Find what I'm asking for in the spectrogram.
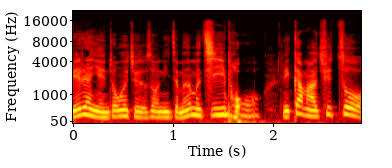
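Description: The speech is very fast, with lively intonation. The recording is very clean over a silent background. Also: woman. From Taiwan, Taichung. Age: 50s. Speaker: middle school art teacher. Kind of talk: interview.

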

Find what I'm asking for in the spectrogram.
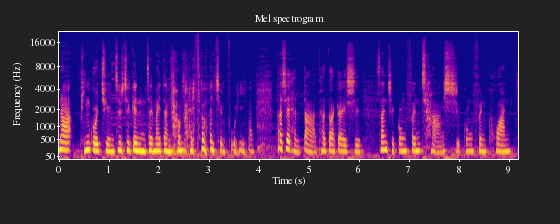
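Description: With a German accent, a woman speaks fairly slowly in a fairly low pitch, her intonation fairly even and touched by vocal fry. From Germany. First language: German (speaking Chinese). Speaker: co-op member. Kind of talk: interview.

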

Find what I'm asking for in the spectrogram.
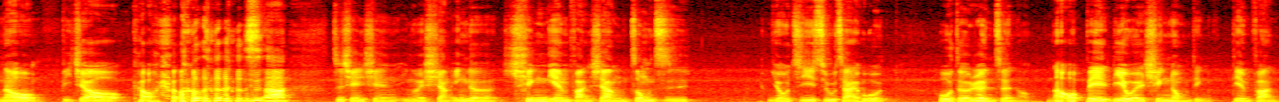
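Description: A man's bright, sharp voice at a very slow pace, with very wide pitch swings. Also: medium pitch for a man. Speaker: podcast host. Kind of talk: solo explainer talk. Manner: casual, many filler words.

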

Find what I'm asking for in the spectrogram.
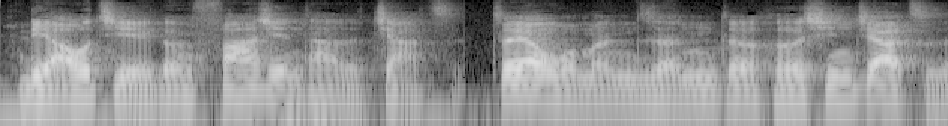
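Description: In a plain, everyday voice, a man speaks at a fairly slow pace with a fairly low pitch and ordinary pitch variation. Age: 40s. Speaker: spiritual hall leader and entrepreneur. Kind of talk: casual interview.

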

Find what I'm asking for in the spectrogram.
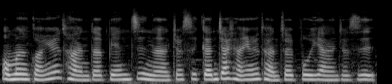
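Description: In a normal speaking voice, a woman talks at a fairly quick pace with fairly high pitch and fairly even intonation. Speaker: music ensemble administrator. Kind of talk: interview chat. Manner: laughs often.

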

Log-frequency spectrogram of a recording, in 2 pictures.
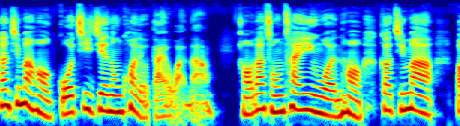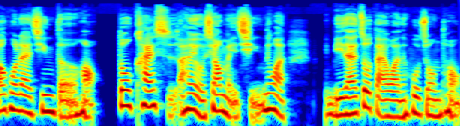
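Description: A woman speaks in a plain, everyday voice. Her pitch is medium, with ordinary variation. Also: fairly quick pace. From Taiwan, Keelung (Nuannuan). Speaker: city councillor and candidate. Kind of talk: political interview.

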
